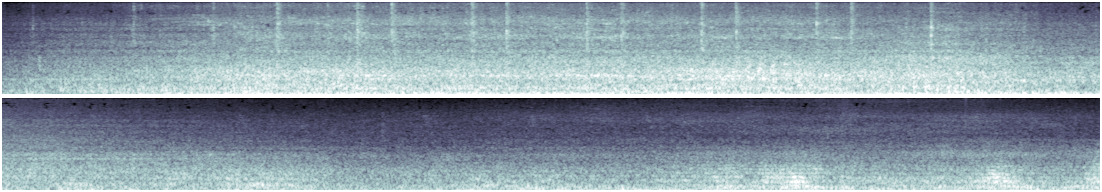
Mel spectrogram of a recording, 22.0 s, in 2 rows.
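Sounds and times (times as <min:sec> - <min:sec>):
train passing at speed: 0:00.0 - 0:21.9
wheel clicks over rail joints: 0:01.2 - 0:10.0.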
